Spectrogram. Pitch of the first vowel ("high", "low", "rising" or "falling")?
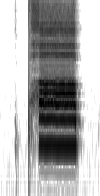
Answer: high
